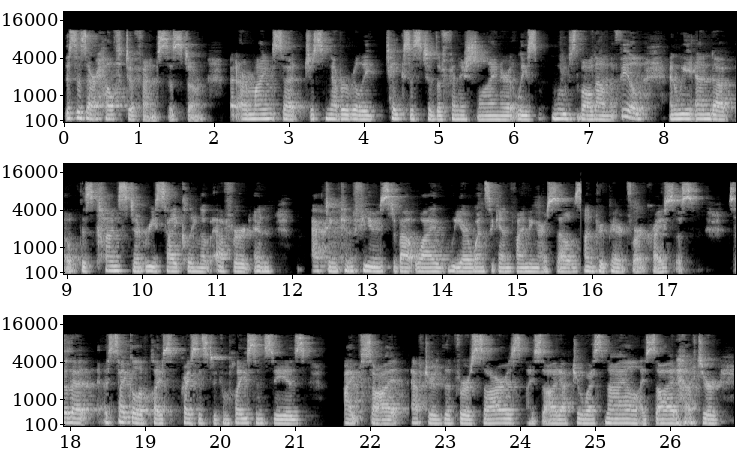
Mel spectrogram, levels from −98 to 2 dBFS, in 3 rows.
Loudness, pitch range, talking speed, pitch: -19 LUFS, 150-165 Hz, 170 wpm, 155 Hz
